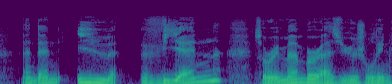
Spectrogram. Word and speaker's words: viennent: And then ils viennent. So remember, as usual in French, when we talk about conjugation, E-N-T at the end, you don't pronounce it here.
